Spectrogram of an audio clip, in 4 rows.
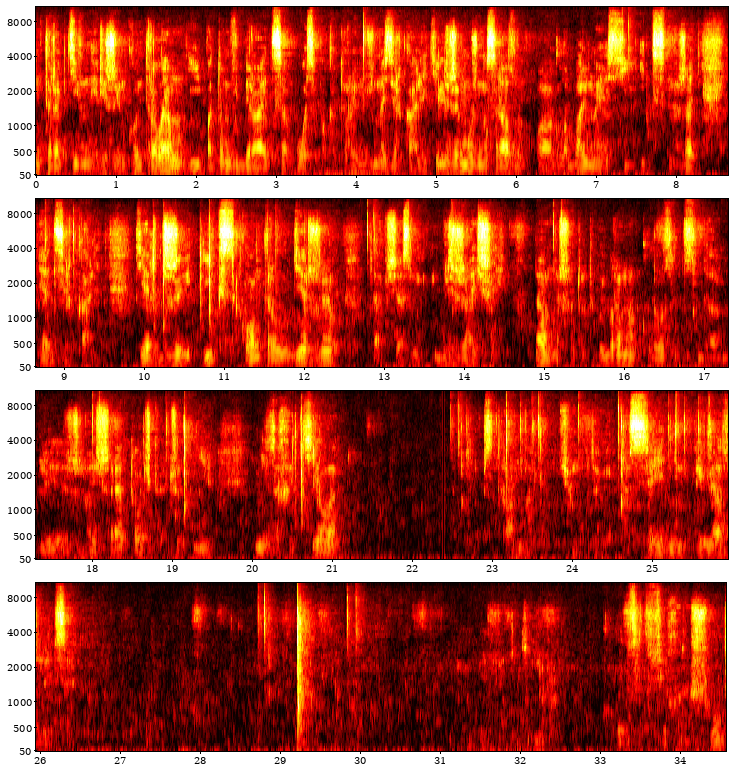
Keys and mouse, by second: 9.0 shift+click, 14.0 shift+click, 15.2-18.1 drag, 19.1 g, 23.4 shift+middle click, 24.2 click, 25.4 shift+middle click, 28.7-33.3 drag.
